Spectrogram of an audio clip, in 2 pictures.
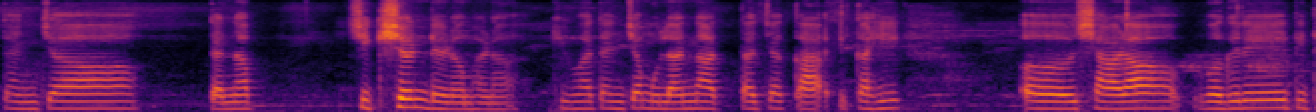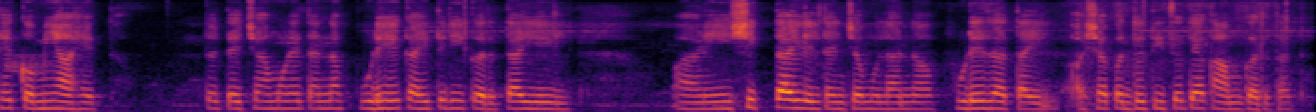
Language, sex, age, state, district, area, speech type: Marathi, female, 45-60, Maharashtra, Palghar, urban, spontaneous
